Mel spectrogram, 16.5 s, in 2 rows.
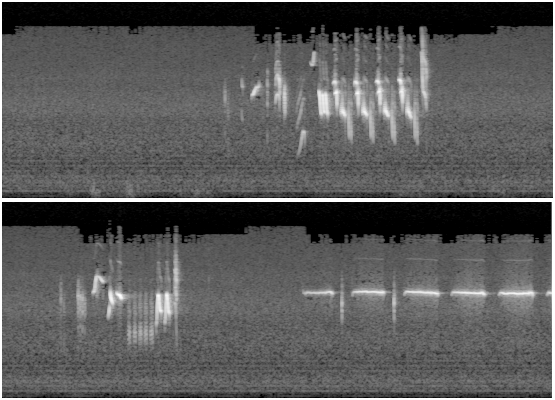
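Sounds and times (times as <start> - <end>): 
common nightingale Luscinia megarhynchos singing: 3.3 - 6.5, 9.1 - 11.1, 12.7 - 16.5.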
